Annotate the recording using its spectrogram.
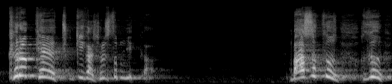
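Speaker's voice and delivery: ordinary delivery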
